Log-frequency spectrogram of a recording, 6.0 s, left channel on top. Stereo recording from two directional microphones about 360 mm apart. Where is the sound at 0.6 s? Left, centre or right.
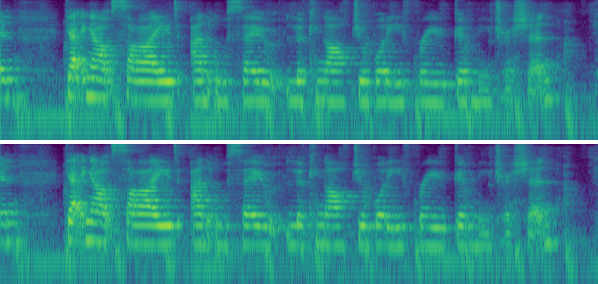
Centre.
